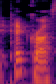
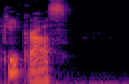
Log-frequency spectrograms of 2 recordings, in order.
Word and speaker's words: Picross: know why it's cuz the last time I heard someone say picross they pronounced it like PR cross anyway fans of this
